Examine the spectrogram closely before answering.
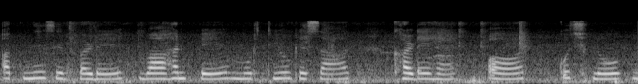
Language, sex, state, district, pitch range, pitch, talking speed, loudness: Hindi, female, Bihar, West Champaran, 245-270 Hz, 260 Hz, 120 wpm, -17 LUFS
